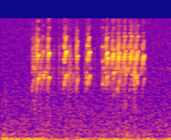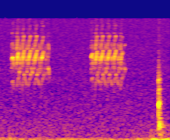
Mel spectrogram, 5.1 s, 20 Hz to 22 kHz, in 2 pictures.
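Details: Two newly hatched barn owl chicks alone in a nest box on a chimney in Ságvár, Hungary, April 23, 2024, give high, scratchy twittering calls in quick rapid bursts, in four groups over five seconds, ending with a sharp click.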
